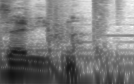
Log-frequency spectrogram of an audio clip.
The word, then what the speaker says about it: завидно: По-моему, схема достаточно хорошая, достаточно понятная, и даже где-то мне немножко, наверное, завидно. Или правильно говорить, завидно.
